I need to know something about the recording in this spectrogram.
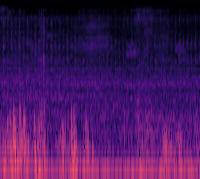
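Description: Steady low rumble with soft, irregular low buffets in the first second: wind on the microphone and handling noise from a handheld camera being moved about.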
